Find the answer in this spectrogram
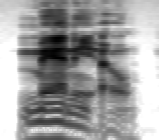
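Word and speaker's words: Manteo: that it is pronounced Manio, despite there being a T in the word.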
